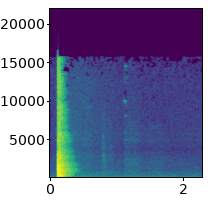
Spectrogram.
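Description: A single short, sharp smack right at the start that dies away within a fraction of a second.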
